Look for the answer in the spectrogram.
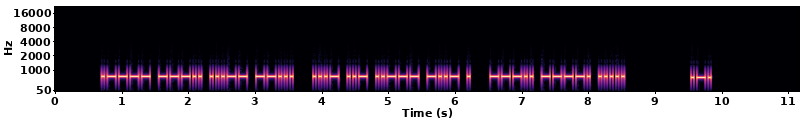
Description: Morse code, heard as a keyed tone, about 28 wpm, 700 Hz. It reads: 1837 VU2XE 895 R
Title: Worked All Europe DX Contest - QTC Exchange - 28wpm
